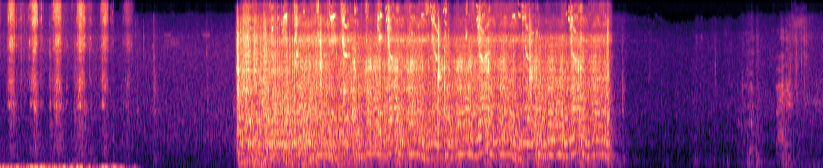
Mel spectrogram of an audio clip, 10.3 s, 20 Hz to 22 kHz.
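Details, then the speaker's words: 1970 Chevy C50 crane truck, 350 CID V8, sitting over 10 years, fresh fully charged battery (12.68 V); steady starter churning about five seconds, no firing; ignition previously getting no spark; crank no start. "a good sign so it did turn over yay first thing we're gonna do is get initial the last thing we know is that the ignition of the system was not working at all it was not getting any fire"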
